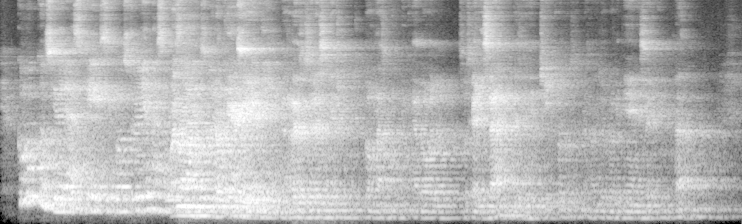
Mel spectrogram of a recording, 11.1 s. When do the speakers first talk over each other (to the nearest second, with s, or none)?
3 s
